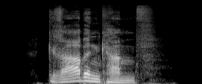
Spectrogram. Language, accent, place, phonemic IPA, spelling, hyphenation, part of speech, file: German, Germany, Berlin, /ˈɡʁaːbn̩ˌkampf/, Grabenkampf, Gra‧ben‧kampf, noun, De-Grabenkampf.ogg
- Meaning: trench warfare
